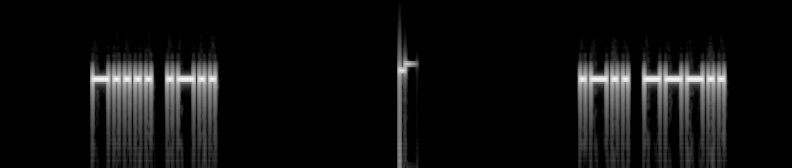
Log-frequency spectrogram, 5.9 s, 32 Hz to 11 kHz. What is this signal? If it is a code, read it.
Morse code, heard as a keyed tone, about 30 wpm, 700 Hz. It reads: 6L L8
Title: Single-Letter Single-Number 30wpm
